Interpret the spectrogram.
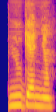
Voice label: "nous gagnons", frances

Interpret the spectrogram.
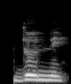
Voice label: "donner", frances

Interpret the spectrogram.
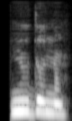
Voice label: "nous donnons", frances

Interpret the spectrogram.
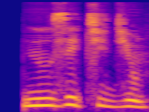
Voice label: "nous etudions", frances

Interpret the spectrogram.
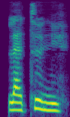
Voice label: "la tenue", frances; ropa

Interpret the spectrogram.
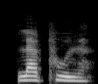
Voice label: "la poule", frances

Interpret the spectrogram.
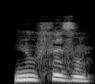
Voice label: "nous faisons", frances

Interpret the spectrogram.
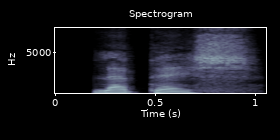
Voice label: "la peche", frances; frutas

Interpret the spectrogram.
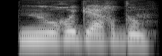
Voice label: "nous regardons", frances

